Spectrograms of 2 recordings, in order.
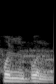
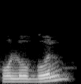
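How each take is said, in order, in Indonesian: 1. Tidak ada vokal yang terdengar setelah l. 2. Vokal u terdengar setelah l. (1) "dengan mensukun lamnya" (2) "dengan lamnya dhammah"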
